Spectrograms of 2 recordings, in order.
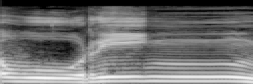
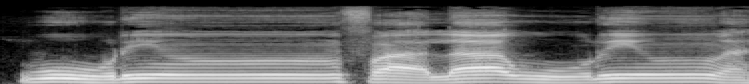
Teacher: kita dengungkan atau kita gunahkan jadi suaranya itu kita tahan kita panjangkan sejenak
